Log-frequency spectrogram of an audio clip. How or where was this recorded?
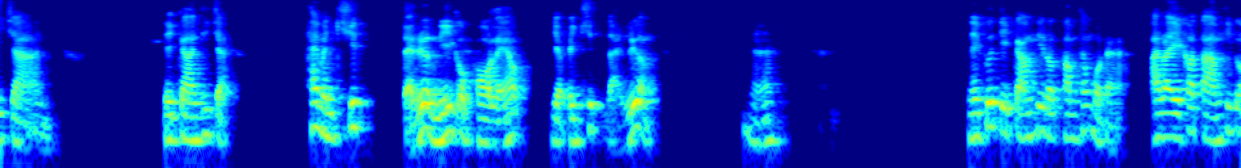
video call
